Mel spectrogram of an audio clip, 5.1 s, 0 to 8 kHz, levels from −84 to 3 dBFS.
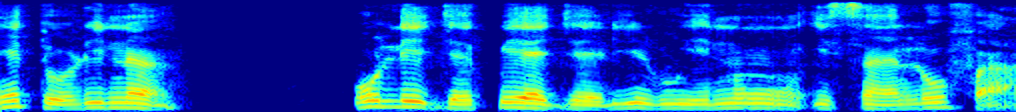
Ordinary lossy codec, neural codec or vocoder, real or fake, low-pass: none; vocoder, 22.05 kHz, 80 mel bands, WaveNeXt; fake; 7.2 kHz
